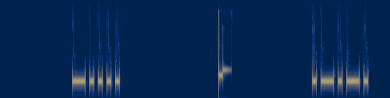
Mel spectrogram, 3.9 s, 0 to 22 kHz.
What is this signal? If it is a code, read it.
Morse code, heard as a keyed tone, about 27 wpm, 700 Hz. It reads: 6 <AR>
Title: Single Character (Letter:Number:Punctuation:Prosign) Alt 28wpm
